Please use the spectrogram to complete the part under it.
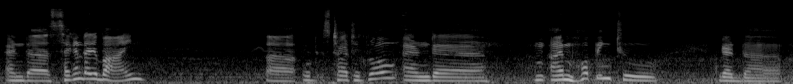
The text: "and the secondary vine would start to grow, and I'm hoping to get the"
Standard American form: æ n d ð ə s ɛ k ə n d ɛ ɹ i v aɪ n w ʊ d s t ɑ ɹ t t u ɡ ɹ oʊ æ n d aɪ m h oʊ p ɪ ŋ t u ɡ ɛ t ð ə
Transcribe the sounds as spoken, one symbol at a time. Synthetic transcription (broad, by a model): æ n d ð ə s ɛ k ə n d ɛ ɹ i b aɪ n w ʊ d s t ɑ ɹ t t u ɡ ɹ oʊ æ n d aɪ m h oʊ p ɪ ŋ t u ɡ ɛ t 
